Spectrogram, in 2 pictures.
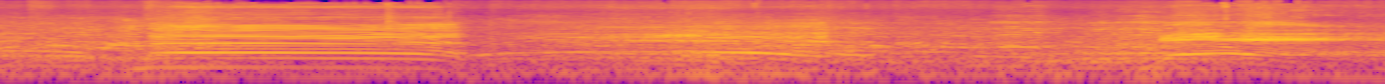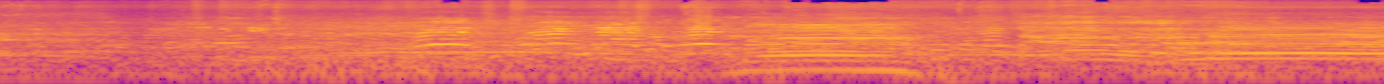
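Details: Sahiwal bull calves being bought by a farmer from Barishal: several drawn-out, droning moos rise and fall across the recording, overlapping with men talking nearby and faint background traffic.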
